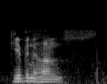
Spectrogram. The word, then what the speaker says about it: Gibichungs: In these words, it is something very significant that you find Gibichungs, is how you say it, which is, of course, a kingdom.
